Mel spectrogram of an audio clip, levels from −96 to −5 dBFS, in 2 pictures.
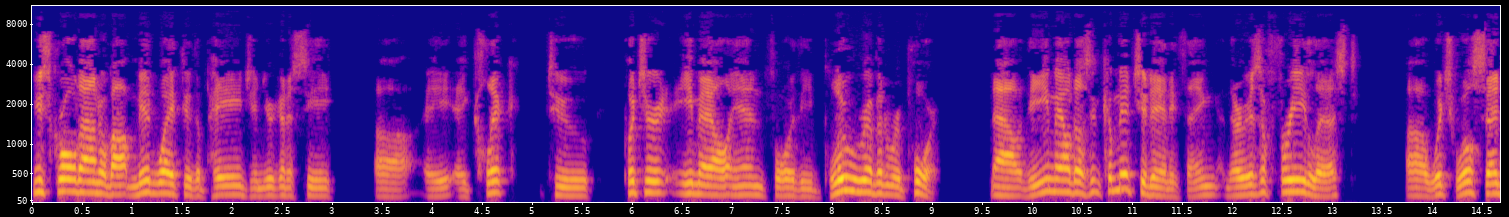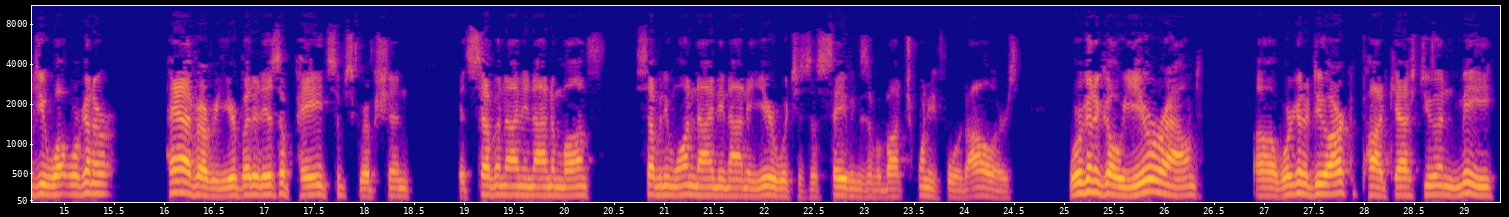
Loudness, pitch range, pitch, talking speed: -23 LUFS, 135-170 Hz, 145 Hz, 175 wpm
